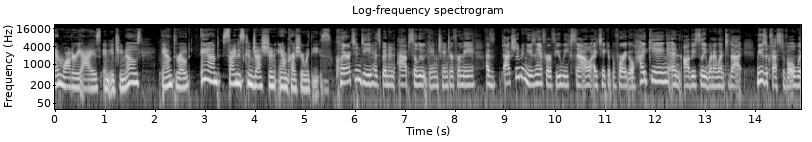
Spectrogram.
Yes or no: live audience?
no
